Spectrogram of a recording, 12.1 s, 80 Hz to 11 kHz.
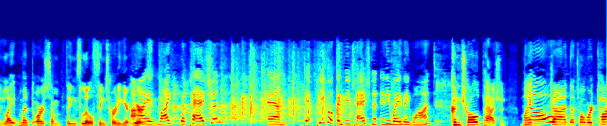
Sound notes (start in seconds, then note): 3.7 some applause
